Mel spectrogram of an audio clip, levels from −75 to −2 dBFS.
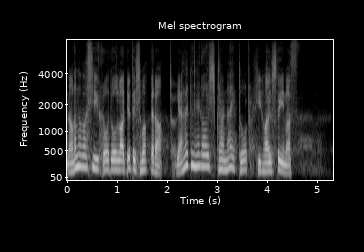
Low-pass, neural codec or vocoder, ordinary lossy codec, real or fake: none; codec, 16 kHz, 0.5 kbps, FreqCodec, larger model; none; fake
